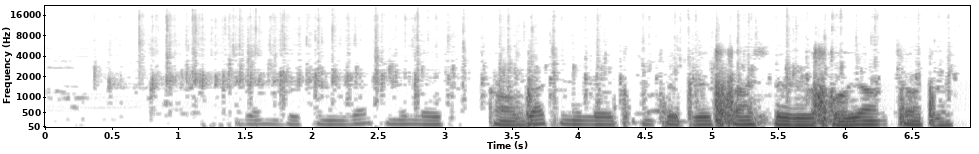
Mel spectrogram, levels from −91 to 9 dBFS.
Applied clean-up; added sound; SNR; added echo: classical method spectral subtraction.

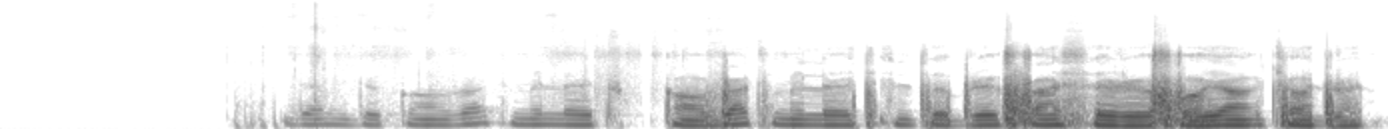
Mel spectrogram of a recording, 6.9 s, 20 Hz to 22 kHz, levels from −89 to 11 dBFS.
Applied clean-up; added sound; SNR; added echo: none; none; none; none.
